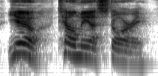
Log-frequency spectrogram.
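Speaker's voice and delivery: put-on very loud, words slurred drunkenly. A man heavy into his cups turns to the pebble: slurring his words. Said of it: "as he's slurring his words".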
